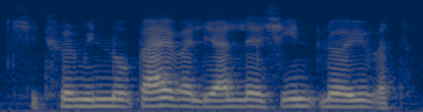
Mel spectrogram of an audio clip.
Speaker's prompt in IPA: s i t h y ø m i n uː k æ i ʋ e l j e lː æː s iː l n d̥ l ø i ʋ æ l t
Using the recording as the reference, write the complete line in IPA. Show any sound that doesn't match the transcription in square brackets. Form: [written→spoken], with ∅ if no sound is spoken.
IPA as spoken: s i t h y ø m i [n→nː] uː [k→p] æ i ʋ [e→æ] l j [e→æ] lː [æː→eː] s iː [l→∅] n d̥ l ø i ʋ æ [l→∅] t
